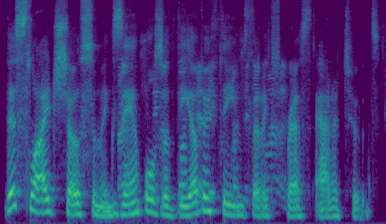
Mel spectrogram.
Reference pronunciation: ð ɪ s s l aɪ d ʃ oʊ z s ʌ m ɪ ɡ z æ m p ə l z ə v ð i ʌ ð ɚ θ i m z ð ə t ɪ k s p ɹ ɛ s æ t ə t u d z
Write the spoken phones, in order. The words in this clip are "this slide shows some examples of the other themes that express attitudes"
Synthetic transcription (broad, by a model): ð ɪ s s l aɪ d ʃ oʊ z s ʌ m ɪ ɡ z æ m p l z ə v ð i ʌ ð ɚ θ i m z ð ə t ɪ k s p ɹ ɛ s æ t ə t u d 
